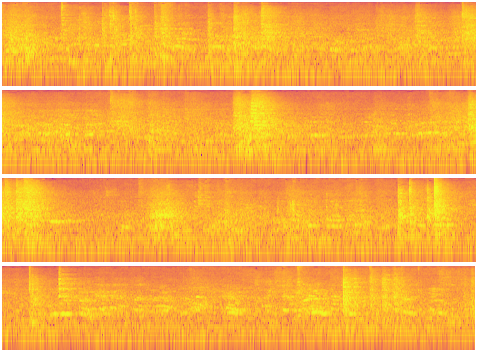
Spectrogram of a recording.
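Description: Busy commercial kitchen: dishes, plates and metal pans clinking and clattering again and again, with several louder clatters, over background voices and a steady low hum.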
